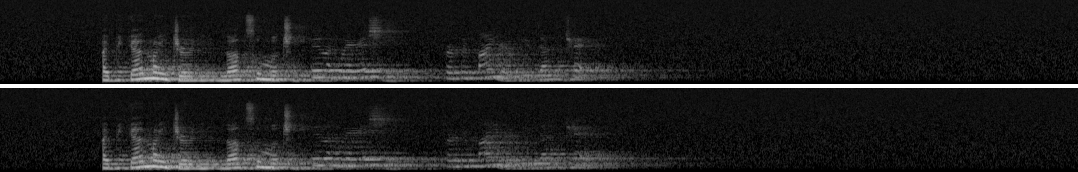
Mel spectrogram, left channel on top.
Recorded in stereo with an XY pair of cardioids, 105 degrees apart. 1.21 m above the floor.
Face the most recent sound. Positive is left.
turn(degrees=40)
